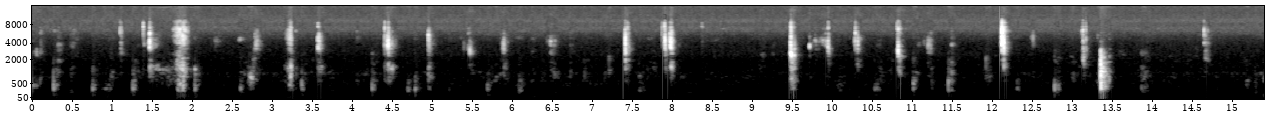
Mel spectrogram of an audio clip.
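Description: A person eating chicken inasal close to the microphone: wet chewing and lip smacks heard as irregular short clicks, with one louder knock near the end.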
